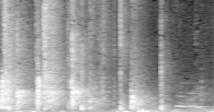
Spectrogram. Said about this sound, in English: There he is, your final competitor, Mr. Zach Sherwin. Clap your hands for Zach.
